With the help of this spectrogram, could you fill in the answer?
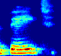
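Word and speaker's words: בּ: over here the way the bait is B VAP is V gimel good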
